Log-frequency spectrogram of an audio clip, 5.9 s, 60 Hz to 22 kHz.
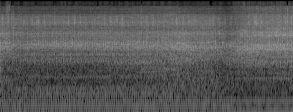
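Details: BMW 116d with the N47 diesel idling: a fast, fairly even tapping rattle rides on top; timing chain noise suspected but not confirmed.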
